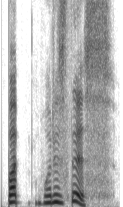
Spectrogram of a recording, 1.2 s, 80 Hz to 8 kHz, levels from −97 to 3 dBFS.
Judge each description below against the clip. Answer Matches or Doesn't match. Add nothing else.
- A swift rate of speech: Doesn't match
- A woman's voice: Matches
